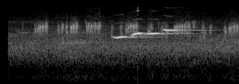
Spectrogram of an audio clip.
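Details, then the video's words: Yellow-bellied warbler song: a few thin, bright whistled notes rising and stepping upward in the middle, over a background of rapid high buzzy pulses repeated throughout. "Suara Asli Cikrak Bambu - Yellow Bellied Warbler"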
